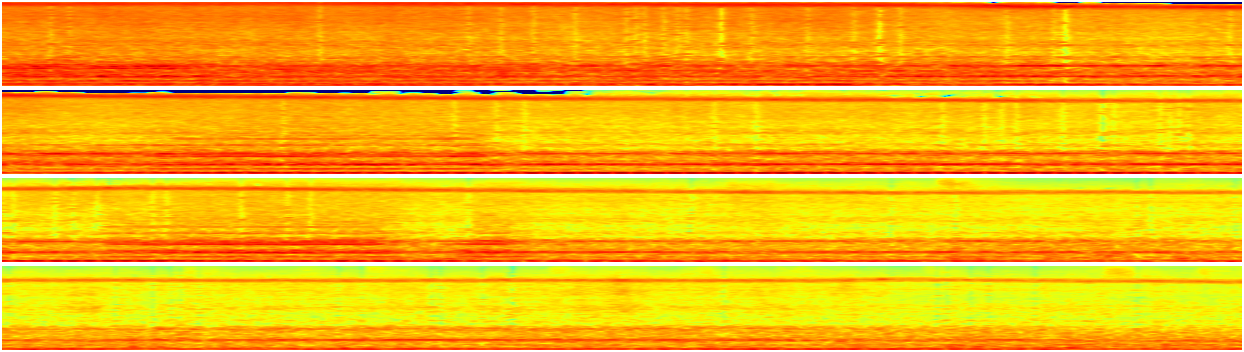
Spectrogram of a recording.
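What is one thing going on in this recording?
A diesel locomotive engine rumbles loudly and steadily.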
